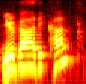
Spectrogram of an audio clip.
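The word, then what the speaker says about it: ergodic: 네, 대학 때는 에르고딕이라고 제가 들었어요, 발음을. 근데 나중에 봤더니 일가딕이라고 말하더라고요. 그래서 일가딕한 랜덤 프로세스다라는 거죠.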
